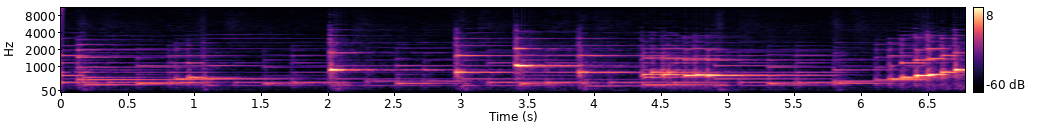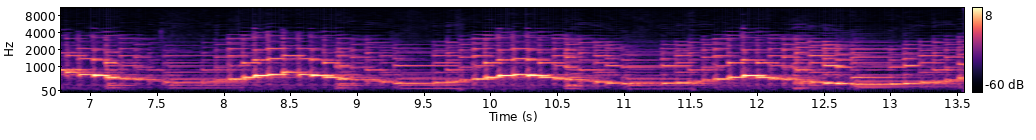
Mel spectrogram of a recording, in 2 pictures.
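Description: Background piano music: struck notes and chords, then from about six seconds in, rippling runs of notes that rise and fall over and over.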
